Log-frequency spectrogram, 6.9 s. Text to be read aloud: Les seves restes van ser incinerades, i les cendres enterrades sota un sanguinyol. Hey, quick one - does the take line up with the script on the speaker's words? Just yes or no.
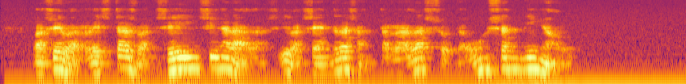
yes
